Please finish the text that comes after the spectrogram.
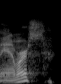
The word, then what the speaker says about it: Amherst: It's especially true in Amherst, but I have to say, the town where only the H is silent takes debate to a nearly every issue to a new level.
